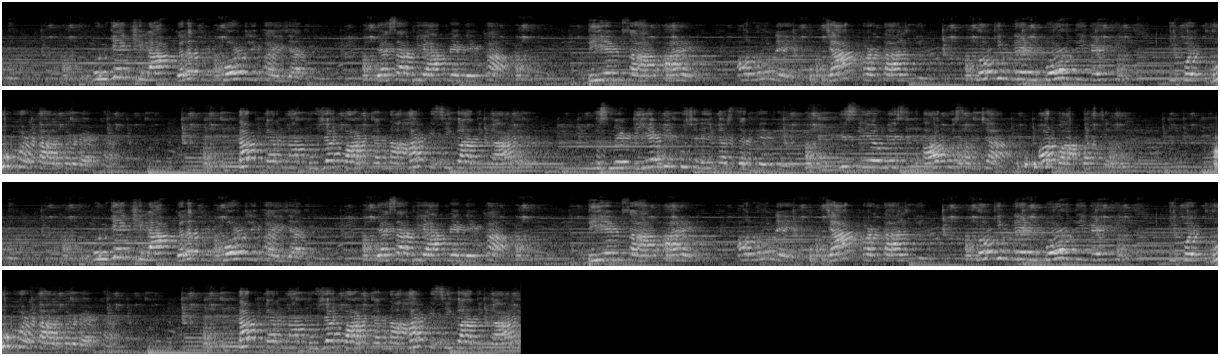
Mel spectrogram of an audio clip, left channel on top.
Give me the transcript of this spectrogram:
उनके खिलाफ गलत रिपोर्ट लिखाई जाती। जैसा भी आपने देखा, डीएम साहब आए और उन्होंने जांच पड़ताल की, क्योंकि उन्हें रिपोर्ट दी गई थी कि कोई भूख हड़ताल पर बैठा है। तप करना, पूजा पाठ करना हर किसी का अधिकार है, उसमें डीएम भी कुछ नहीं कर सकते थे, इसलिए उन्हें इस भाव को समझा और वापस चले।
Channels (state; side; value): drops out; right; at 17.4 s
